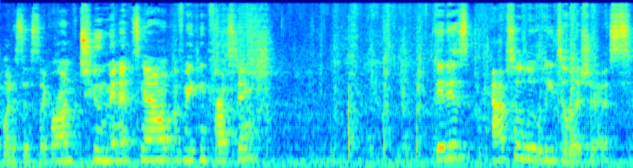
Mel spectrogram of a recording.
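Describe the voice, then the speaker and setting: A woman giving a casual, chatty home cooking demonstration in a kitchen, talking in an emphatic, exclamatory way. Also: fairly high pitch. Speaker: home baking show host. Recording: roomy, distant mic, clear background noise.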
